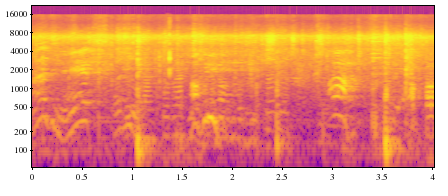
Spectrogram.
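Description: Volleyball being struck by hand during a rally: two sharp slaps about two and a half seconds apart, with a few lighter knocks, among players and onlookers calling out.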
